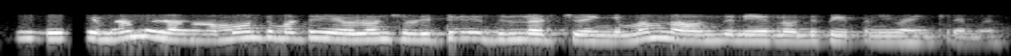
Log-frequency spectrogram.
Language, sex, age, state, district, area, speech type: Tamil, female, 18-30, Tamil Nadu, Sivaganga, rural, conversation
